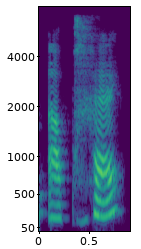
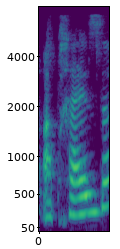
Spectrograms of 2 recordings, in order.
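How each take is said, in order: First: Said in the usual way. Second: Après with a final S sounded, like aprez; wrong, S sounded. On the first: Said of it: "not après". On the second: Shown as a demonstration. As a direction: deliberately sound the S at the end of après. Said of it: "You don't pronounce the S at the end".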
